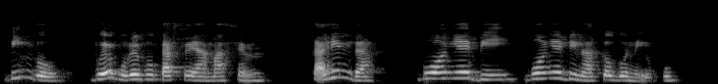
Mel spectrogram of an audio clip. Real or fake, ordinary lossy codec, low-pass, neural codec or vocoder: fake; none; 7.2 kHz; codec, 44.1 kHz, 3.4 kbps, Pupu-Codec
